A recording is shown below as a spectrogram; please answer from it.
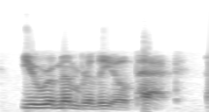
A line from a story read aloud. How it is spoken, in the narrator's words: said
